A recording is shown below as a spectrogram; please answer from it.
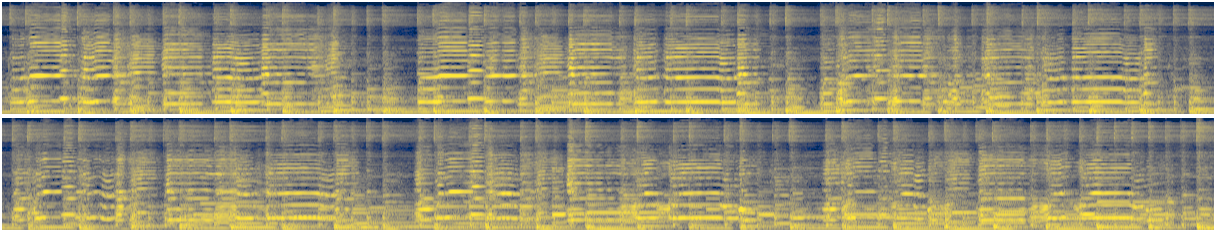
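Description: Blues harp (a diatonic harmonica in B-flat) played in second position over a blues jam track in F, repeating a short improvised lick over the band's steady groove.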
